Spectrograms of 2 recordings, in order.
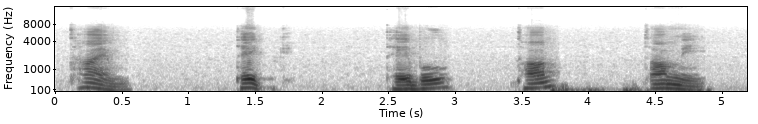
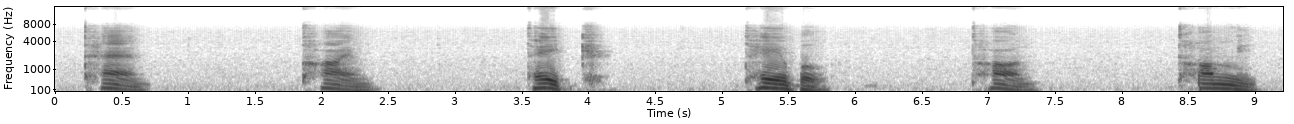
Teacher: Jadi cara membaca plosive ta, t itu juga ada ledakan sama dengan bunyi k, p dan sekarang t. · Jadi ada bunyi plosive atau ledakan seperti disertai angin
